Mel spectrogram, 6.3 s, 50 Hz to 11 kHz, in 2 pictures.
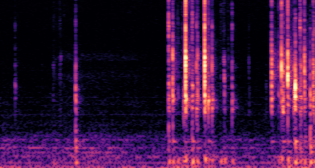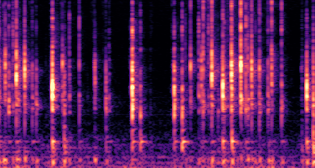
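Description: A Space65 Cybervoyager 65% mechanical keyboard with a metal case, Holy Panda switches and ABS plastic keycaps is typed on continuously with the fingertips of both hands. After a quieter opening with a few faint taps, bursts of short, sharp keystrokes follow with bright, crisp clacks and a slight low thud underneath, each dying away almost instantly.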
